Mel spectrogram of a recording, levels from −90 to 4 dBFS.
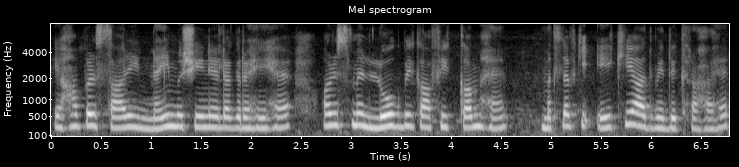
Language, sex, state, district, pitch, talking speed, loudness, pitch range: Hindi, female, Himachal Pradesh, Shimla, 250 Hz, 205 wpm, -17 LUFS, 235-270 Hz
